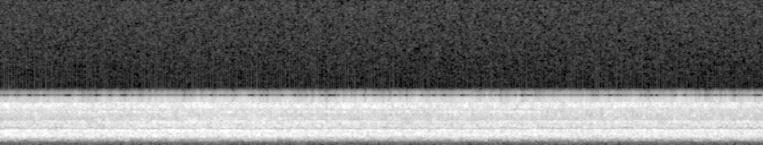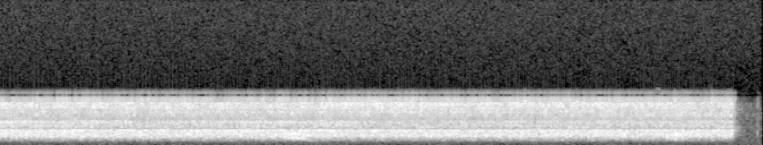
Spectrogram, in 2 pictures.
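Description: Steady static-like hiss with no distinct events, like the noise floor of the recording.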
